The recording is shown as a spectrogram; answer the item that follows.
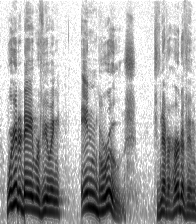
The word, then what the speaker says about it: Bruges: Schreiber we're here today to talk about in Bruges is that how you pronounce it in broome not in bougas in Bruges and bro Bruges Belgium in grudges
